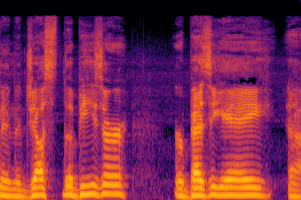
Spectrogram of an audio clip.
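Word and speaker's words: Bézier: You can still go in and adjust the beezer or bezier. People pronounce it two different ways. I think the correct term is bezier, but I've been calling it beezer all through high school and everything.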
